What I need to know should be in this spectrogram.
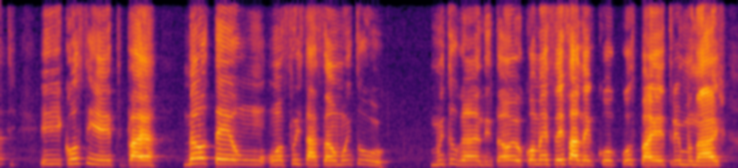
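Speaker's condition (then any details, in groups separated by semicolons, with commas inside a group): Cerebral palsy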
